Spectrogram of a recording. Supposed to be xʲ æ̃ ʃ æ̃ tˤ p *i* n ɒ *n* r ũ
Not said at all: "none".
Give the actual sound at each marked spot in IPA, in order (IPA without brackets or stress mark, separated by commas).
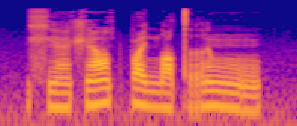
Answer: i, tˤ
